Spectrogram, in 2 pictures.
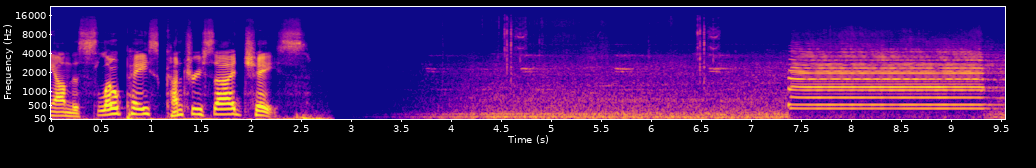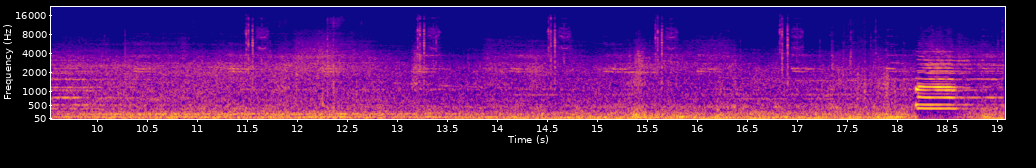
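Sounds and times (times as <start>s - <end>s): locomotive engine rumble: 3.6s - 19.0s
locomotive air horn blast: 7.4s - 14.5s, 18.2s - 19.0s.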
